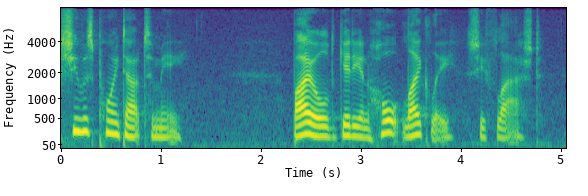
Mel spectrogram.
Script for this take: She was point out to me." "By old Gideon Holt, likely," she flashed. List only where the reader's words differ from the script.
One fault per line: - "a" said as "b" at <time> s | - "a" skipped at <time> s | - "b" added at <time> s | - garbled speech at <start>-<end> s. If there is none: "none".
none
